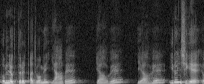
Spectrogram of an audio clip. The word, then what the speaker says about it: 야훼: 그 음력들을 따져보면 야베 야훼 야훼 이런 식의 발음이 나와요 그러니까 아마도 원래 하나님이 모세에게 가르친 하나님의 고유한 이름이 야외 혹은 야훼 정도의 발음가가 나올 것이다 그렇게 해서 또 최근에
